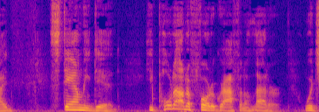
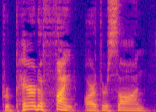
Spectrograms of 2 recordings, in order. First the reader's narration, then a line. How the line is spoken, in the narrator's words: he cried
